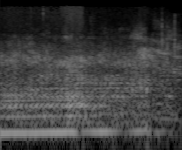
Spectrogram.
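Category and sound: vehicle, truck driving by outside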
